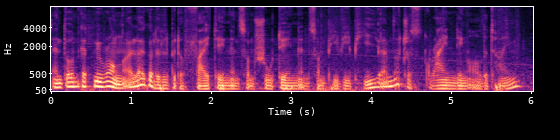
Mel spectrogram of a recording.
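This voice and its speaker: Gamer guy voice-over, German accent, deep and gravelly, wry and sarcastic, slight hiss behind. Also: sing-song, a little fast, mellow. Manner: dry, amused, sarcastic. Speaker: gaming YouTuber narrating gameplay. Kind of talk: casual gameplay commentary.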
